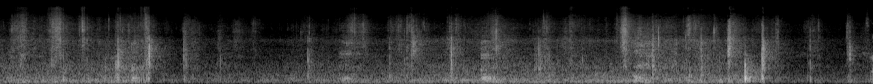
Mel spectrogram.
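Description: Flip-flops slapping and scuffing on concrete in irregular steps during kicks and spins. A low steady hum stops about a second and a half in.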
